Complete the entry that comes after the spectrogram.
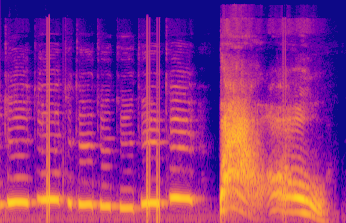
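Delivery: high rapid-fire punch noises bursting into a loud bow; imitated punch flurry. Boxer working the body till he drops, imitated punch flurry.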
